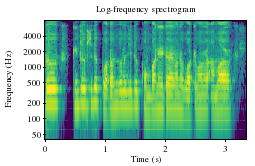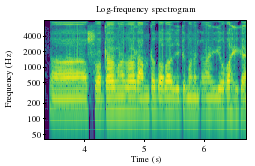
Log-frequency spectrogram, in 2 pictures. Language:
Assamese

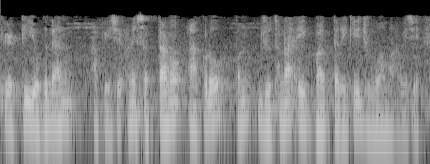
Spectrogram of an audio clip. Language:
Gujarati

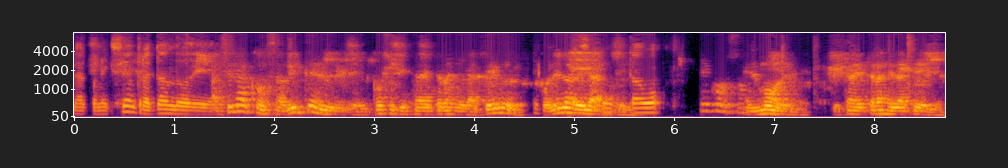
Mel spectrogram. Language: Spanish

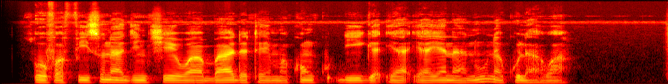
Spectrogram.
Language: Hausa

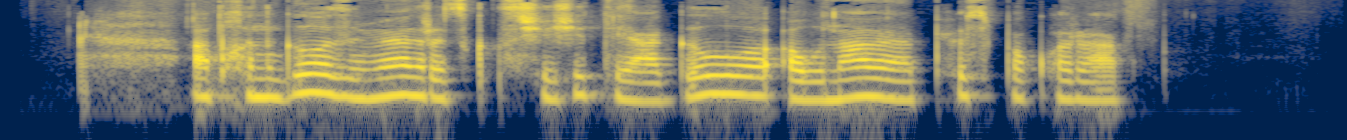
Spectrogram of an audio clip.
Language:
Abaza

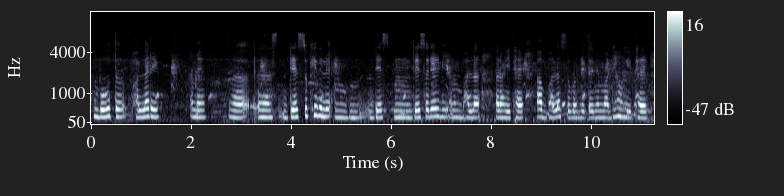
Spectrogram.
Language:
Odia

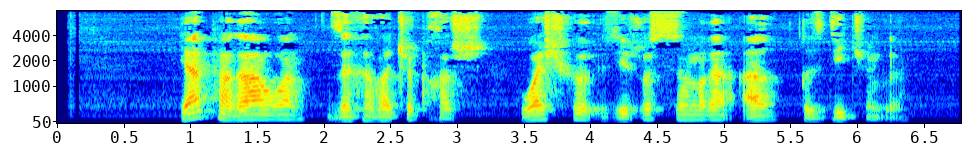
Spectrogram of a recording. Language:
Kabardian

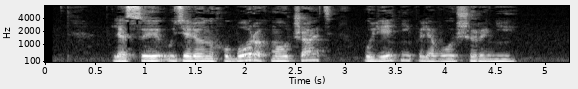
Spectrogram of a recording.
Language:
Belarusian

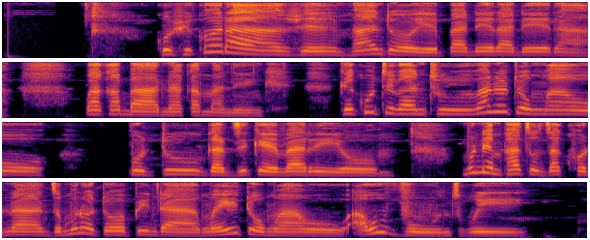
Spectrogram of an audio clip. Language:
Ndau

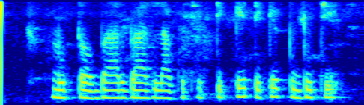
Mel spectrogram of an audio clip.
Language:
Odia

